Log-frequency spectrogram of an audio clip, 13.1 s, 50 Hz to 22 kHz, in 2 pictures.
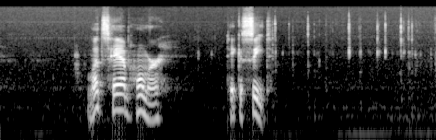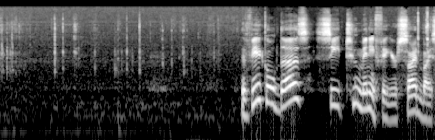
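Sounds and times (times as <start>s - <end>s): plastic toy bricks clicking: 4.0s - 9.5s.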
